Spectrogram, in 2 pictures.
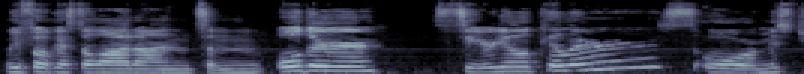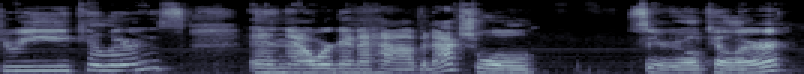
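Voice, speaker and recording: A woman in her thirties co-hosts a casual podcast, chatting and joking easily. Her voice sits at a middle pitch, and she slips into little acted-out quotes as she tells a story. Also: lively intonation, slow. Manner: chatty, jokey, acts out quotes. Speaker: podcast co-host. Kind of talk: casual chat.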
